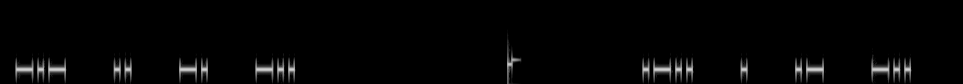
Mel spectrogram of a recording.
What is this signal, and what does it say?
Morse code, heard as a keyed tone, about 22 wpm, spaced as for 12 wpm, 700 Hz. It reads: KIND LEAD
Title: 3x Character Spacing - Top 500 Words - 22wpm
